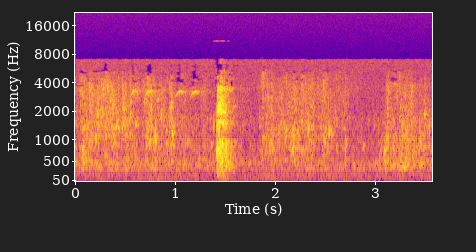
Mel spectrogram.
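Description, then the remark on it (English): Steady splashing and gurgling of water at Little Creek, with one sharper splash midway, as riders who have climbed down from their horses get a drink of water; no voices. “And we climbed out from our horses and got a drink of water.”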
